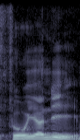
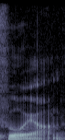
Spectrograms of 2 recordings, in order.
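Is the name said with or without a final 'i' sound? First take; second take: with; without. First: The name ends with a final 'i' sound. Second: The name ends without a final 'i' sound.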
